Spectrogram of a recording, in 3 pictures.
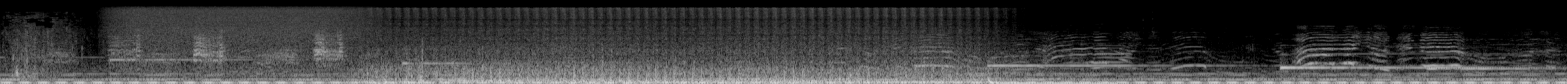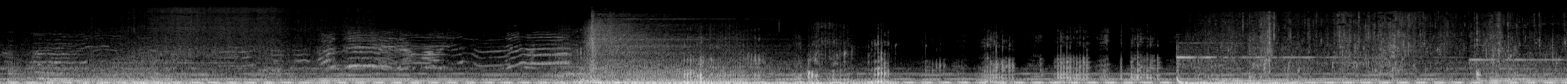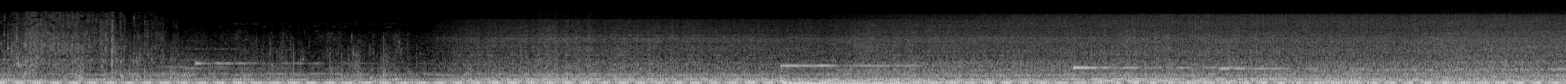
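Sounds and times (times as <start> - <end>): propeller plane engine droning: 0.0 - 12.6, 15.0 - 26.3, 27.4 - 47.0
background music with deep bass: 0.0 - 47.0
deep rumble: 0.0 - 47.0
lion growling and roaring: 22.4 - 27.5.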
